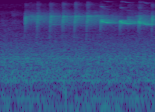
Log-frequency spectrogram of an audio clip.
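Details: North Island robin singing in predator-free Sanctuary Mountain Maungatautari, New Zealand, during a break in the weather, with another robin singing back in the background: a steady run of thin, very high notes about three per second, then slightly falling sliding whistles.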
